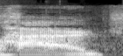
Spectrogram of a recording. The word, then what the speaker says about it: Howard: Is there any element of Will Howard in this development? Uh, possibly. Well, first of all, let me correct your pronunciation. In Pittsburgh, they say Will Hard. It's just one syllable.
